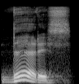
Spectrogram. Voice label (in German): "daris", arabische jungennamen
